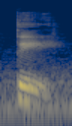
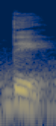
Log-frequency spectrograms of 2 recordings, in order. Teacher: la T es sorda, T, no hay, simplemente el sonido sale cuando usted produce la fuerza en el aire, al salir el aire, T.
